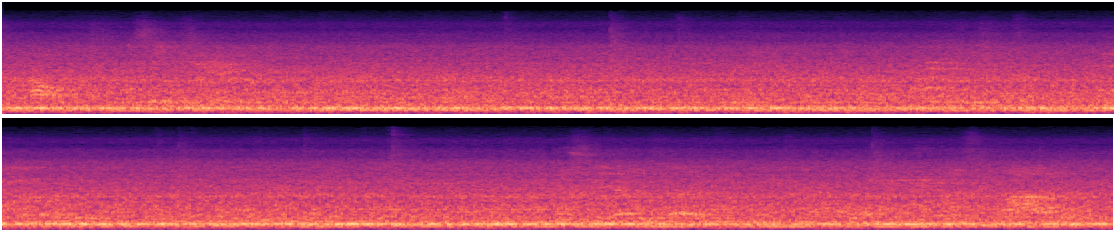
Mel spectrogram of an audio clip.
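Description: Computer fans hum steadily.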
